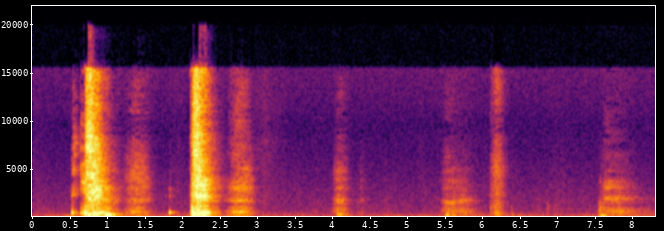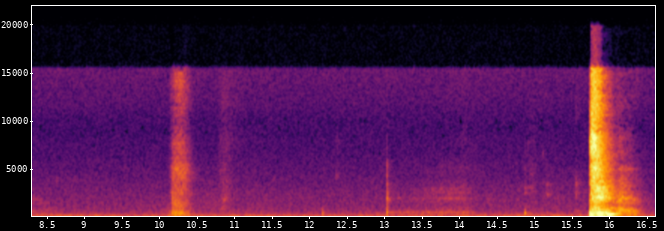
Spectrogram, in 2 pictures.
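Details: Person with a mild cold who woke with a nose tickle, sneezing in the morning. Three loud, explosive sneezes with quieter sniffs and breaths between them in a quiet room: sneezing.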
